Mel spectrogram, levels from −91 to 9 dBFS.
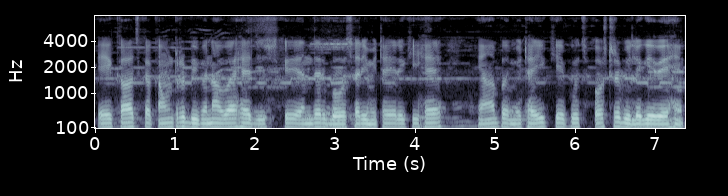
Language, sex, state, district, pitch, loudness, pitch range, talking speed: Hindi, male, Rajasthan, Bikaner, 110 Hz, -16 LUFS, 105-115 Hz, 205 wpm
